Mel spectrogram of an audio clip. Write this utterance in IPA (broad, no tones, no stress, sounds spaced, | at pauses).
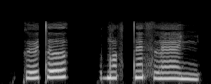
k ø t ə | d ɔ̃ s t ɛ̃ s l ɛ̃ ɲ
